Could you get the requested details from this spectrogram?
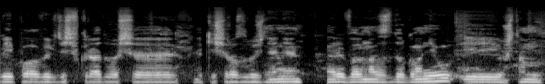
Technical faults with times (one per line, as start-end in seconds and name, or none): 0.00-5.46 noise suppressor applied to music or sounds
0.52-1.11 sound cut by the noise suppressor
1.72-2.12 sound cut by the noise suppressor
3.02-3.29 sound cut by the noise suppressor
